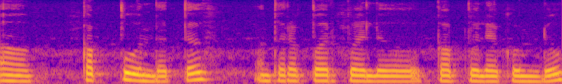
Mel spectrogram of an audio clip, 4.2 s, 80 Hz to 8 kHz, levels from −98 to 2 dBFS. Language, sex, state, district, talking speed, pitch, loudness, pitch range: Tulu, female, Karnataka, Dakshina Kannada, 115 wpm, 195 Hz, -17 LUFS, 185-215 Hz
